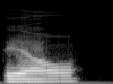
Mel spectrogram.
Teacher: when he ends the L, it should be more of an oo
